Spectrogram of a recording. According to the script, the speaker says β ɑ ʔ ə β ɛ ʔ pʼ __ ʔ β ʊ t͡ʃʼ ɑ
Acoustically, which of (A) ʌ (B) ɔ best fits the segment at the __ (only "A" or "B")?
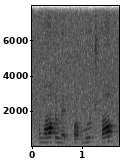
B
